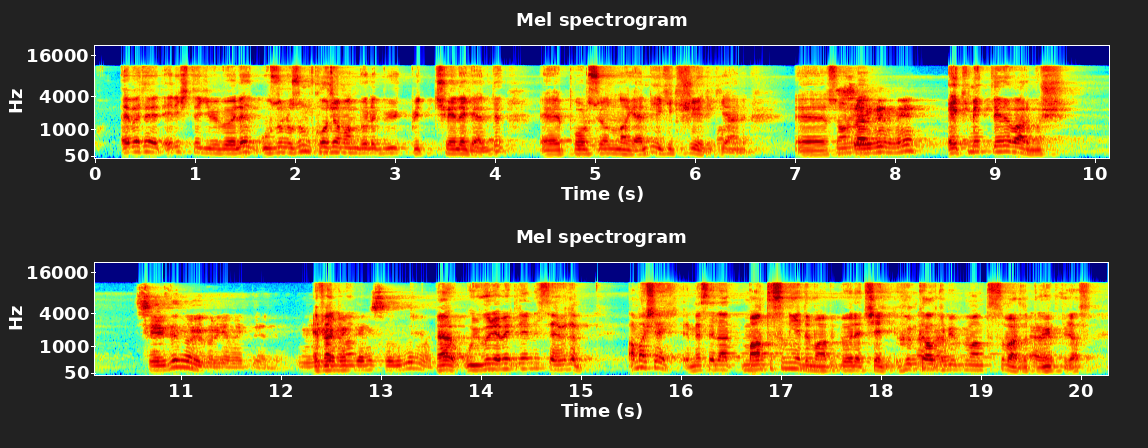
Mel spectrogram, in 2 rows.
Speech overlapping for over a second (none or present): none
